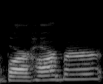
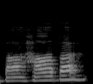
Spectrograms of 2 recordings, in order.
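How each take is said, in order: First: It is said in a standard accent. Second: It is said in a local Maine accent.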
